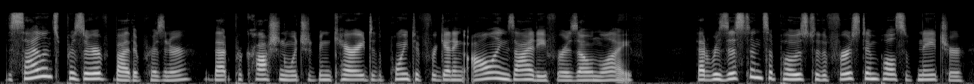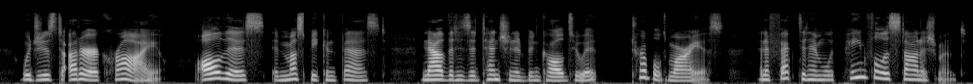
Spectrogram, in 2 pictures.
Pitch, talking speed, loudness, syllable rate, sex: 220 Hz, 190 wpm, -20 LUFS, 5.7 syllables/s, female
